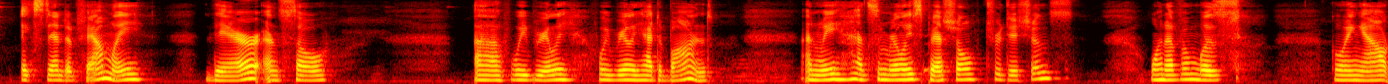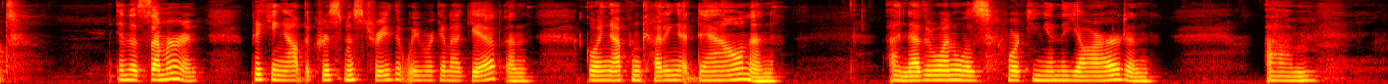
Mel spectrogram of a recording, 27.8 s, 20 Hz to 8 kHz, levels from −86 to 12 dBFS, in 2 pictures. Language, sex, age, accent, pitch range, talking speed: English, female, 60-79, American, 145-175 Hz, 125 wpm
